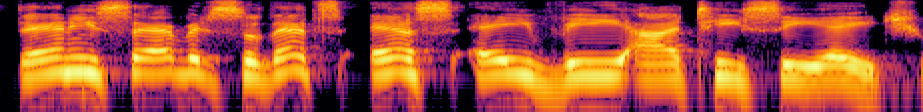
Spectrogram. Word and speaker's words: Savich: So that's Savitch, right? Savich is how it is spelled here.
